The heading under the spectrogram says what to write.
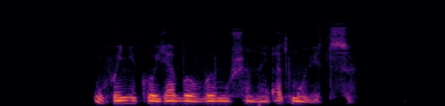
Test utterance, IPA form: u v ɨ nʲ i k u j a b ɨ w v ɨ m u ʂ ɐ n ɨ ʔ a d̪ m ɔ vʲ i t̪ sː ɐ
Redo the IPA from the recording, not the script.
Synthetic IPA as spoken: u v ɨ nʲ i k u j a b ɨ w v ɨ m u ʂ ɐ n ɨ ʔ a d̪ m ɔ vʲ i t̪ sː ɐ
